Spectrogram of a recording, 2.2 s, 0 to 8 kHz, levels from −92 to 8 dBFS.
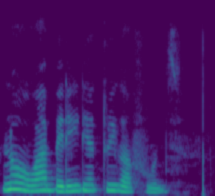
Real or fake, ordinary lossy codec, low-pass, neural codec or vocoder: fake; none; 7.2 kHz; vocoder, 22.05 kHz, 80 mel bands, Vocos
